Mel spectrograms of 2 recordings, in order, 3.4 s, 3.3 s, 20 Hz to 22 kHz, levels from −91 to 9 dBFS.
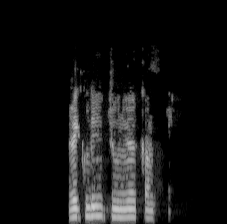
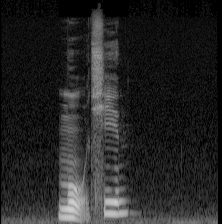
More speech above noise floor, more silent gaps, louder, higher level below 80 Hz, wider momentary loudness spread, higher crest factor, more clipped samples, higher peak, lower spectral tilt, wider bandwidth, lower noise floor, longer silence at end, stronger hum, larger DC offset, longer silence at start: first, over 70 dB vs 35 dB; neither; about the same, -20 LUFS vs -18 LUFS; second, -68 dBFS vs -52 dBFS; second, 9 LU vs 14 LU; about the same, 20 dB vs 18 dB; neither; about the same, -2 dBFS vs -2 dBFS; first, -7.5 dB/octave vs -5.5 dB/octave; second, 7.4 kHz vs 18 kHz; first, under -90 dBFS vs -53 dBFS; second, 1.1 s vs 1.4 s; neither; neither; first, 1.05 s vs 0.9 s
